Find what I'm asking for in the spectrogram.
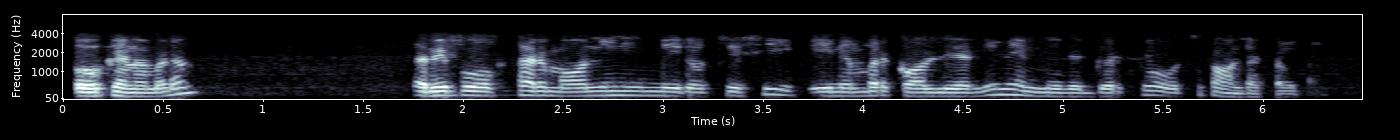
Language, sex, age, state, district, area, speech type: Telugu, male, 18-30, Telangana, Nalgonda, urban, conversation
